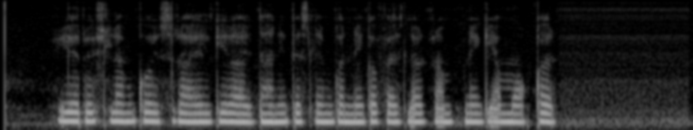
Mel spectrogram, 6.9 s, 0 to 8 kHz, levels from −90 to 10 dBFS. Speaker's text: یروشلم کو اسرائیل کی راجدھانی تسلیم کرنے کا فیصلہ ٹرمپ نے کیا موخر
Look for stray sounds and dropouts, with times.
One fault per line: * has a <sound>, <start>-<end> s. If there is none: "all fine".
all fine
